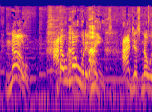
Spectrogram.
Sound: laughs

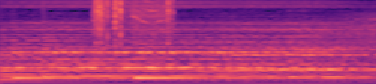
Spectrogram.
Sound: photo clicking

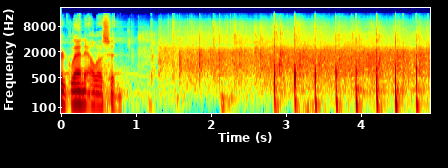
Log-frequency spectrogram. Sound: applause

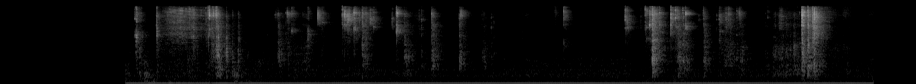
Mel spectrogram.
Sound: rustling

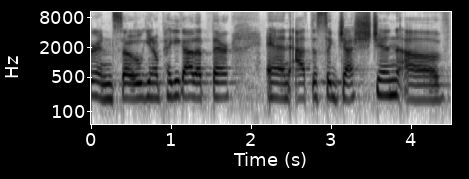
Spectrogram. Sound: none

